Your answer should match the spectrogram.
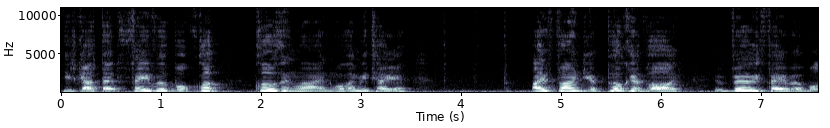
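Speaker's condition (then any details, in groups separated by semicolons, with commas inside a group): Cerebral palsy; voice tone sometimes odd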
